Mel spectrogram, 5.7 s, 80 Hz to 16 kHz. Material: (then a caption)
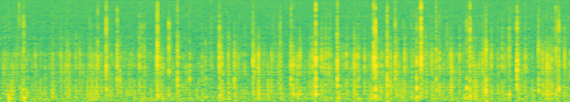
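Plastic. Fingertips tap and scratch the rim and surface of a thin, round blue plastic lid, about 10 cm across, removed from its canister and held up in both hands. A quiet, steady stream of rapid, bright plastic clicks and light scratches with almost no ring, and a faint crackling texture between them.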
